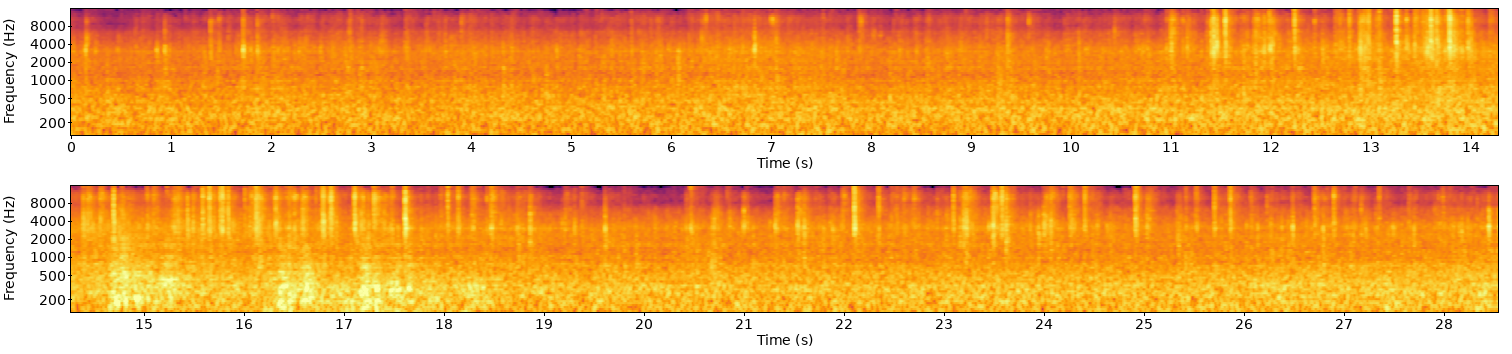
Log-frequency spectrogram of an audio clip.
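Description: Steady rain from a thunderstorm, with sharp drop hits. It grows louder for about three seconds just past halfway.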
